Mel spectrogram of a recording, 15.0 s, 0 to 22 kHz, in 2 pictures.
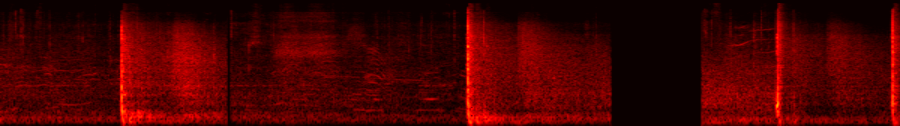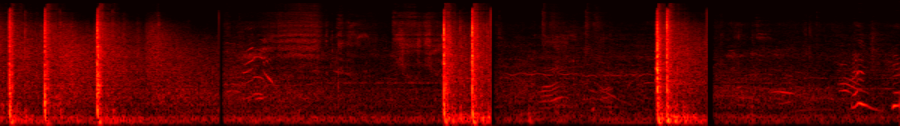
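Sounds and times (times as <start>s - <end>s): fireworks bangs: 1.0s - 2.0s, 3.8s - 5.1s, 5.9s - 9.8s, 11.0s - 11.7s, 13.0s - 13.4s.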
